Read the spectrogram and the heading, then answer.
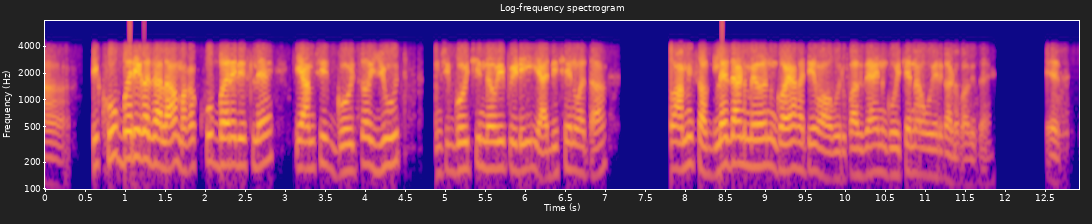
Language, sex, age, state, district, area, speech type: Goan Konkani, male, 18-30, Goa, Tiswadi, rural, conversation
